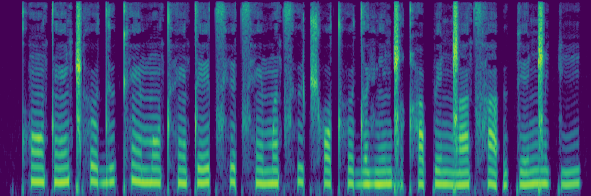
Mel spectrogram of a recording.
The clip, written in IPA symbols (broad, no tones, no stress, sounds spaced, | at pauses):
kʰ õ t ẽ ǁʰ ɵ d ɨ kʰ ẽ m õ tʰ ẽ t e t͡sʰ ɪ t͡sʰ ẽ m ə̃ t͡sʰ ɨ t͡ʃʰ ɔ tʰ ɵ d ə vʲ ẽ ɡ͡ǁ ə qʰ ɨ p e ŋ͡ǁ ã t͡sʰ ã ʔ ɨ k e ŋ͡ǁ i k i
